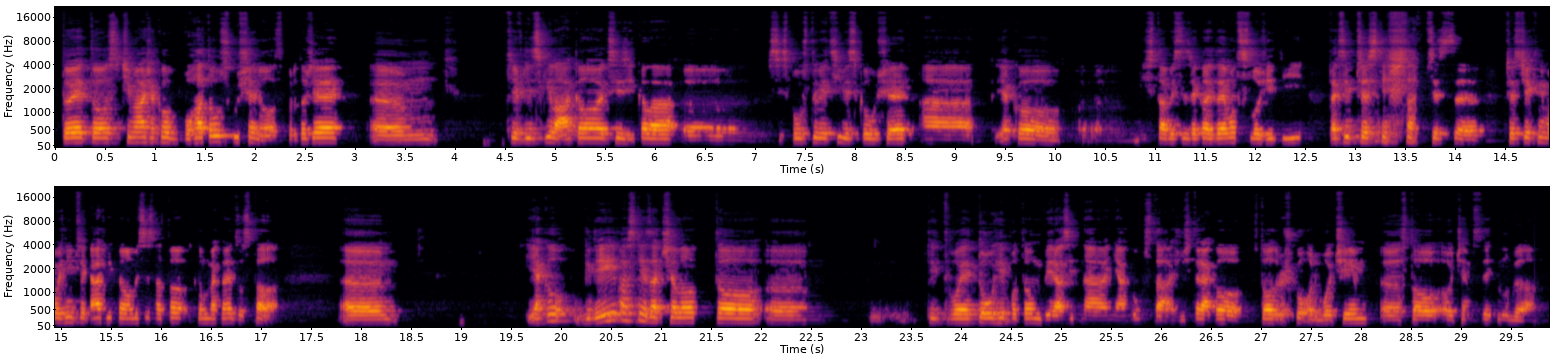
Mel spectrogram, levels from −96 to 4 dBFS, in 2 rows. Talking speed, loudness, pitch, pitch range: 165 wpm, -27 LUFS, 135 Hz, 125-145 Hz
